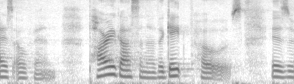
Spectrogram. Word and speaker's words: Parighasana: of the inner Journey let's start off with the Sanskrit pronunciation here we go repeat after me parigasana party gahasana one more time good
